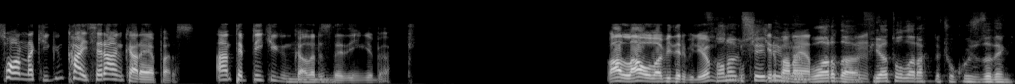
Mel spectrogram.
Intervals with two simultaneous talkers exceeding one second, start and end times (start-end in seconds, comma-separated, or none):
7.0-8.7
